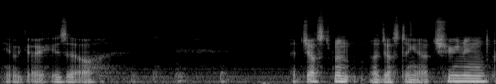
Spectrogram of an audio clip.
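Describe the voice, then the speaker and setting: A man narrating casually and haltingly as he tinkers at a workbench, thinking aloud. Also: mid-range voice, steady tone, creaky, muffled recording. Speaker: host of electronics tinkering videos.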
